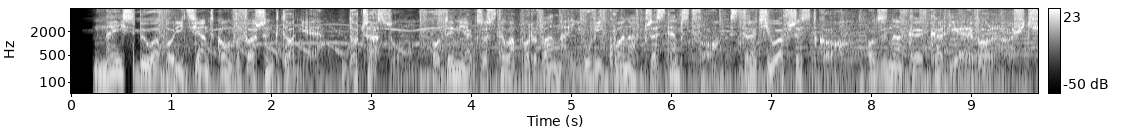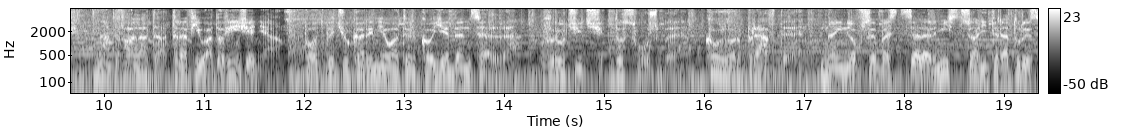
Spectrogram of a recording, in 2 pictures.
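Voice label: Polish, male, commercial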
